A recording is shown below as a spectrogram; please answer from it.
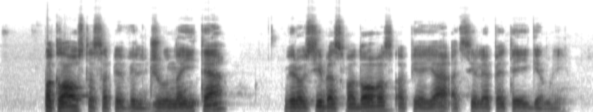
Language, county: Lithuanian, Vilnius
